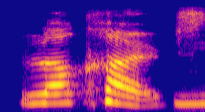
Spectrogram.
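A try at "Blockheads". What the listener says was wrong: না, ব্লক। লক না, বিটা উচ্চারণ করতে ব্লক। ব্লক হেডস, HEADS হচ্ছে হেডস। ব্লক হেডস।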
